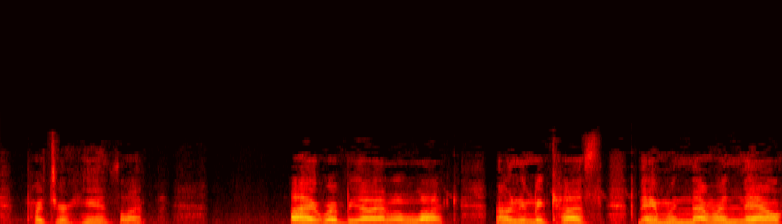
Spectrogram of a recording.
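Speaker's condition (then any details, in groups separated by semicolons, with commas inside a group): Amyotrophic lateral sclerosis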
